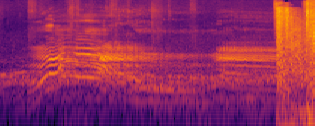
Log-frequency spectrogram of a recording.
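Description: A gunshot fired at a charging grizzly bear cracks out loudly near the end, following several seconds of deep, drawn-out roaring and growling.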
